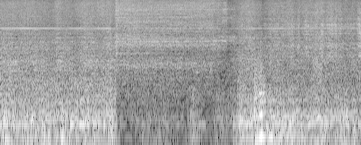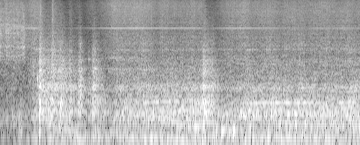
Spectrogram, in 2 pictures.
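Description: Steam locomotive hissing steam as its driving wheels and side rods turn slowly. From about eight seconds in it grows louder and fuller, with scattered knocks.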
